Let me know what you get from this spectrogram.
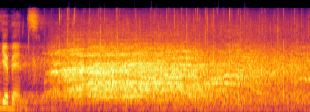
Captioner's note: audience cheering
